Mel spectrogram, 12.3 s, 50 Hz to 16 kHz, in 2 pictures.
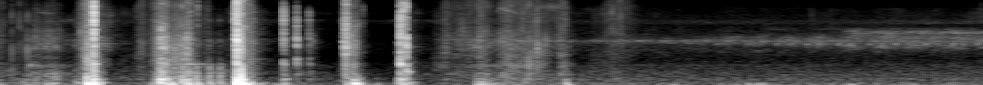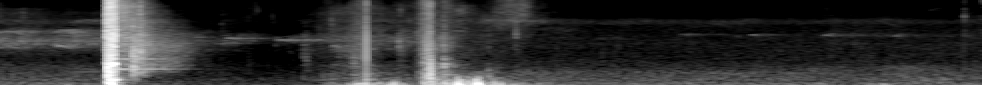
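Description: Sharp crack of a Fox PR900 air rifle fired at doves through tree branches outdoors, a single loud report standing out among several smaller clicks and rustles, followed by scattered bird twitters and a later burst of handling noise.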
